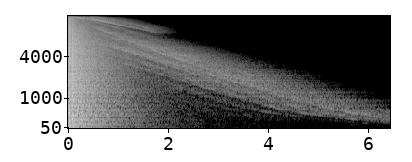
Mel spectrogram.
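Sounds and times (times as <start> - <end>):
large reverb: 0.0 - 1.6.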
